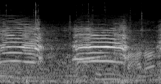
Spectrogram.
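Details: Captive Yellow-naped Amazon parrot at a Los Angeles Zoo bird show on Veterans Day 2024, calling loudly as it keeps doing through the show: two drawn-out, strident, harmonic calls separated by a brief pause.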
